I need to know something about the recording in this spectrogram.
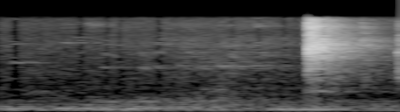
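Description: A pause in narration: a low, steady background hum, with a short hiss about a second and a half in.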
